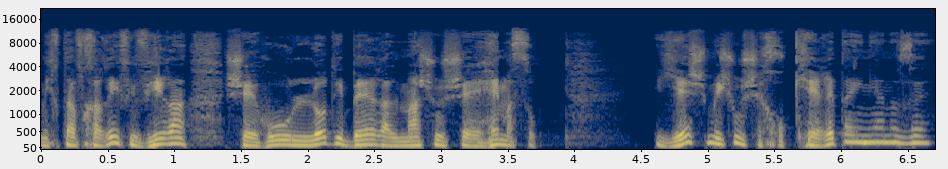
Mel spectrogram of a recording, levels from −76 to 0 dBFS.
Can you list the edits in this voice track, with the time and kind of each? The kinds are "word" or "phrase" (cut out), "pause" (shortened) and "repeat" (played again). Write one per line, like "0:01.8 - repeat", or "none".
none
